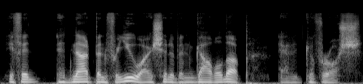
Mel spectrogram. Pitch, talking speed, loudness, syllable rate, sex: 105 Hz, 250 wpm, -19 LUFS, 6.0 syllables/s, male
